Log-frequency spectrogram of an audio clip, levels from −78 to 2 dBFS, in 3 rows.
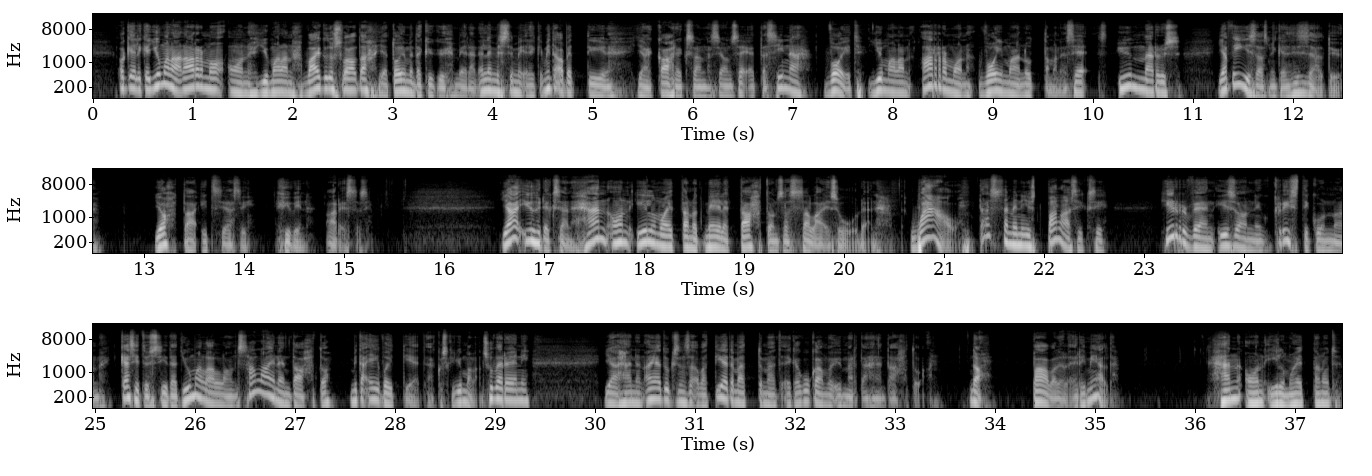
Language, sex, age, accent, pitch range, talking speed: Finnish, male, 30-49, native, 115-175 Hz, 140 wpm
